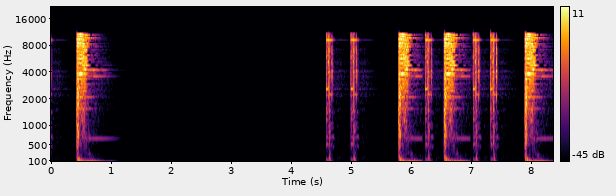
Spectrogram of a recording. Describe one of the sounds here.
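Sharp menu chimes sound in quick bursts as game options are selected.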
